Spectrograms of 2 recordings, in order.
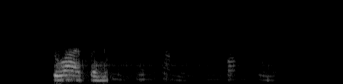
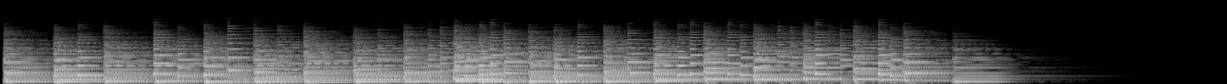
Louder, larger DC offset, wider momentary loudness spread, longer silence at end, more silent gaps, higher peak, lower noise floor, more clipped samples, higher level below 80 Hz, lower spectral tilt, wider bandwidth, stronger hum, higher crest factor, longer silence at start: second, -38 LUFS vs -17 LUFS; neither; first, 24 LU vs 4 LU; second, 1.1 s vs 2.15 s; neither; second, -22 dBFS vs 0 dBFS; second, -83 dBFS vs under -90 dBFS; neither; second, -82 dBFS vs -38 dBFS; about the same, -7.5 dB/octave vs -8.5 dB/octave; second, 4.1 kHz vs 7.6 kHz; neither; first, 22 dB vs 16 dB; first, 0.55 s vs 0.05 s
